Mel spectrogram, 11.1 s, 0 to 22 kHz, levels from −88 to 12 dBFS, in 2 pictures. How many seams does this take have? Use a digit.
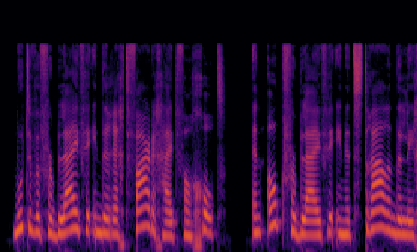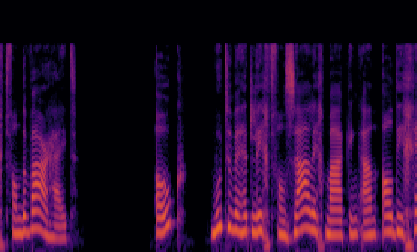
0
